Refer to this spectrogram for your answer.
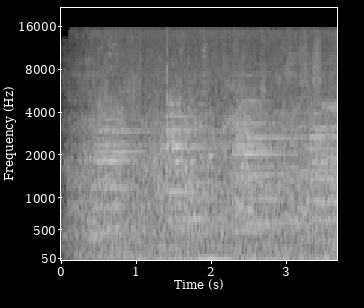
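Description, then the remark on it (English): Bells chime continuously from the new Montgomery County Courthouse clock tower in Crawfordsville during its dedication on a scorching hot day, their overlapping tones ringing and sustaining without a break, heard outdoors over a steady wash of background noise and faint voices. “Bells chimed from the Montgomery County Courthouse clock tower Sunday for the first time since World War II.”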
